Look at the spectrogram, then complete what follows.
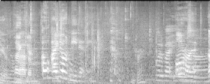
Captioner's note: laughs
